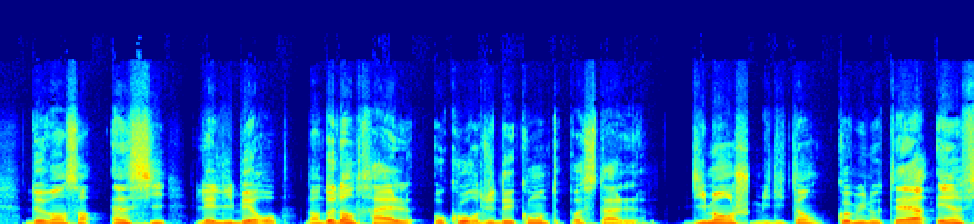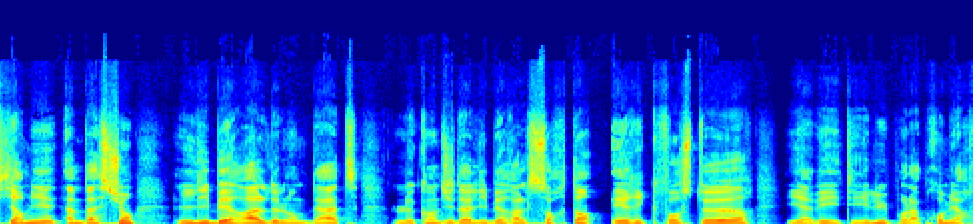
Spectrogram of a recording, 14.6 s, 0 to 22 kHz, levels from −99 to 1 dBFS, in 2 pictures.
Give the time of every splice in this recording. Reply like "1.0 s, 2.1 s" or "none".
5.6 s, 7.8 s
